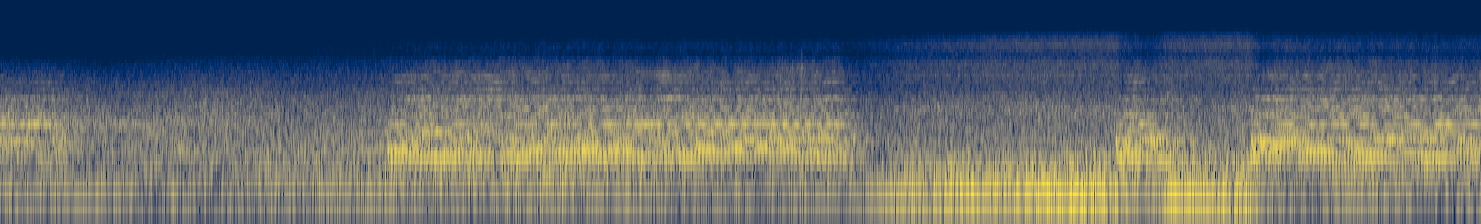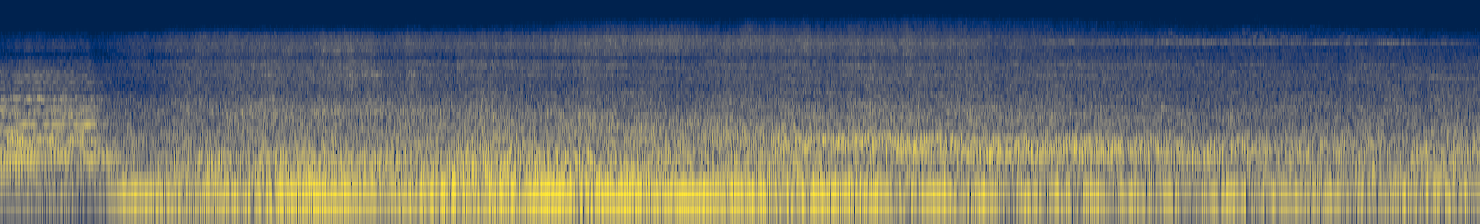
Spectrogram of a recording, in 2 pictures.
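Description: Diesel freight locomotive's air horn blowing a grade-crossing signal: the end of one long blast, then a long, a short and a long. After that comes the locomotive's engine drone and the steady rolling noise of a double-stack intermodal train's cars going past.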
